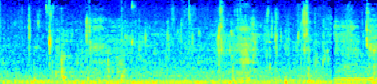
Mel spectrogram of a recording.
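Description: Close-up eating sounds: chewing a chicken nugget, with scattered small wet mouth clicks over a steady low rumble.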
